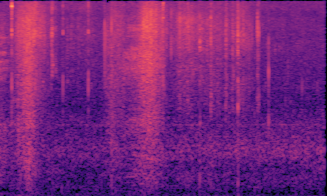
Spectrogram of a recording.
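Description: Footsteps of a walker on a forest path, a few steps, the clearest about half a second and two seconds in.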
